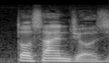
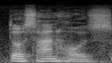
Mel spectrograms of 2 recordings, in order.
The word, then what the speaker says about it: dos Anjos: a new lightweight champion in the UFC Rafael dos angos yes I looked up the pronunciation of that word because I would say Raphael dosan hos or some other disgraceful like pronunciation of it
